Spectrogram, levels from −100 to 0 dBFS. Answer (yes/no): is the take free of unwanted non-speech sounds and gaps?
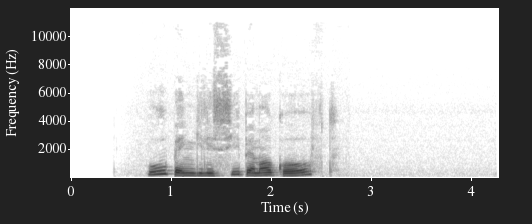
yes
